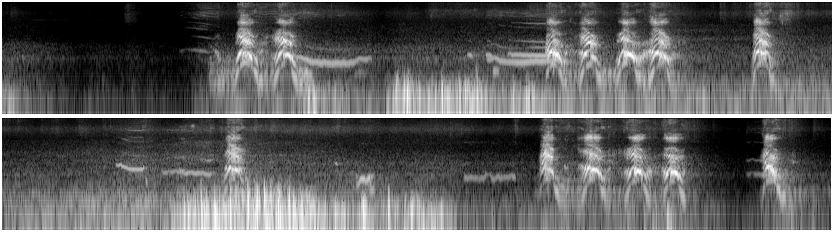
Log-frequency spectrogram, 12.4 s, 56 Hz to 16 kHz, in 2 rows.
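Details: A 7-week-old Italian Greyhound puppy, facing a pig, gives sharp, high yapping barks in quick bursts, with low grunting in between.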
